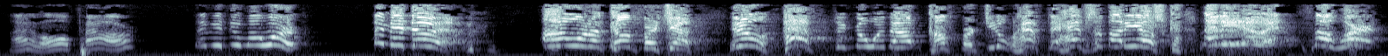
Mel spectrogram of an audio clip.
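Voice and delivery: high, loud impassioned shout; full-force preaching. Acted. Preacher speaking as the Holy Spirit to the weary, full-force shout. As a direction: cry it out insistently, building to a revival shout.

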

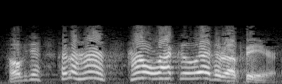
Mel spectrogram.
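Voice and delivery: high, loud mocking voice; mock questioner. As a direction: pitch it way up for a silly question. Voicing a silly questioner.

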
